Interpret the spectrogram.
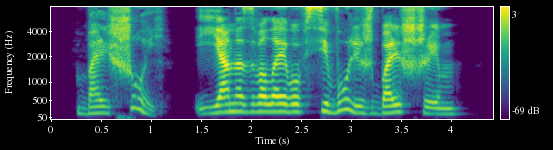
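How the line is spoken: Mock growl. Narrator (Russian): притворно рыкнула

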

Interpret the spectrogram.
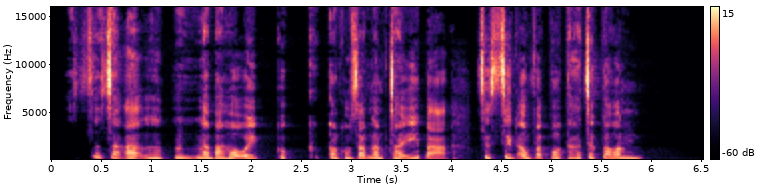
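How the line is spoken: Frightened stammer. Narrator (Vietnamese): Con mén sợ hãi lắp bắp trả lời

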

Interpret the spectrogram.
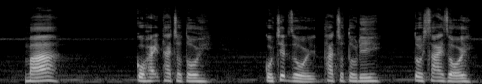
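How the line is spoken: Terrified screaming. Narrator (Vietnamese): sợ hãi hét lên

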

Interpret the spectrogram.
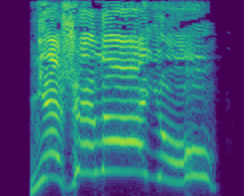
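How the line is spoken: Yell. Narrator (Russian): заорал

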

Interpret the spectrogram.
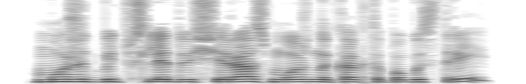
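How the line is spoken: Snorting. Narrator (Russian): фыркнула я

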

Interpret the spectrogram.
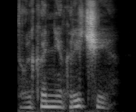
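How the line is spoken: Barely audible whisper. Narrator (Russian): еле слышно прошептал Далок

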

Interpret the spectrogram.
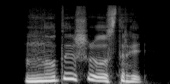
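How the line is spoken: Laughing. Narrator (Russian): рассмеялась Юратя

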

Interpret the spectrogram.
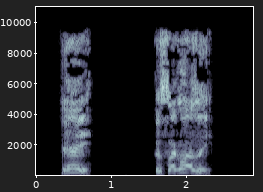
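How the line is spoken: Shouted. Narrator (Russian): крикнул один из деловых

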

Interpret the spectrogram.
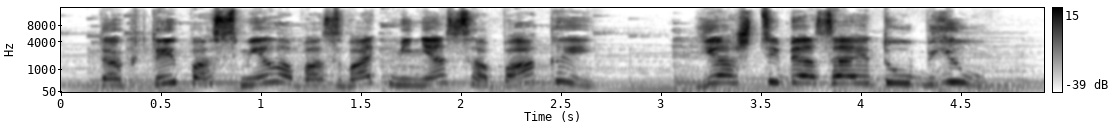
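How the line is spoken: Angry growl. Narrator (Russian): зарычал злопыхатель

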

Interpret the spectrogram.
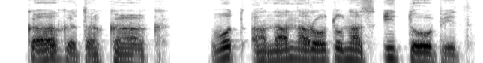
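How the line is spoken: Sudden low hoarse voice. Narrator (Russian): Неожиданно раздался низкий, хриплый голос

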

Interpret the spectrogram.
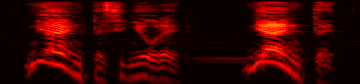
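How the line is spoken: Shouted reply from above. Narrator (Italian): fu il grido che scese in risposta

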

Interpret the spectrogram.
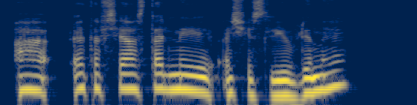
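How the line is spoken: Quiet. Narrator (Russian): Тихо кивнула я

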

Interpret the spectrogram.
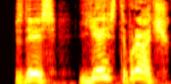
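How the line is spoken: Shout. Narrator (Russian): крикнул

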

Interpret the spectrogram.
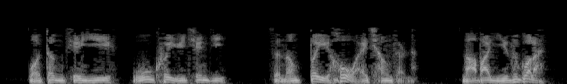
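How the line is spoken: Loud declaration. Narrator (Chinese): 邓天一…高声对监刑官说道

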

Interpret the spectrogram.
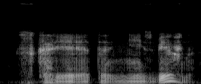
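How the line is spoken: Soft objection. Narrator (Russian): мягко возразил я

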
